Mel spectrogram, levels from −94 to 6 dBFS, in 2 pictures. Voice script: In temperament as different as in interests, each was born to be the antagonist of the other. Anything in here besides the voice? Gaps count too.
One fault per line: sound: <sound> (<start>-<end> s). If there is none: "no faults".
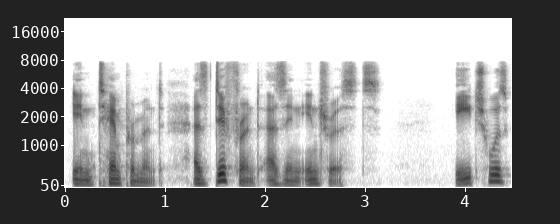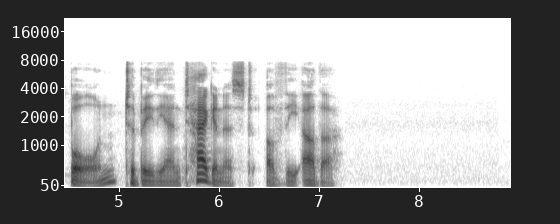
no faults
